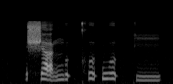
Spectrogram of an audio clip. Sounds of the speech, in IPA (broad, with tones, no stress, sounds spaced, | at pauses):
ʃ ä̰˦˨ ŋ ʊ˦ ʔ kʰ ʊ˦ ʔ w ʊ˦ ʔ k i˨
